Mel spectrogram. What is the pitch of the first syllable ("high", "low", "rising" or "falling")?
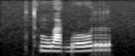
low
